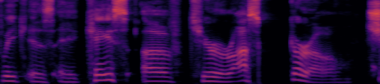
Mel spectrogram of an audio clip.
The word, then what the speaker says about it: chiaroscuro: Just just pronounce it like with an Italian accent. I don't know if it's an Italian word or not. Dan, next week is a case of chiaroscuro.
